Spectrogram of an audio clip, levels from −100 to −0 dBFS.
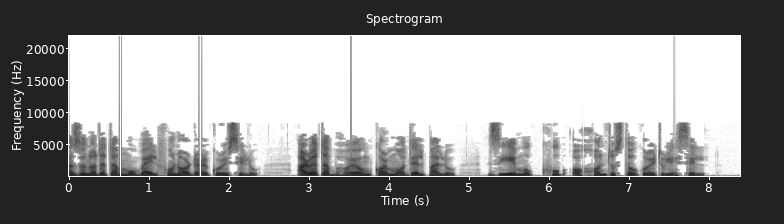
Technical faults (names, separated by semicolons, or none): MP3 compression; block of digital silence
